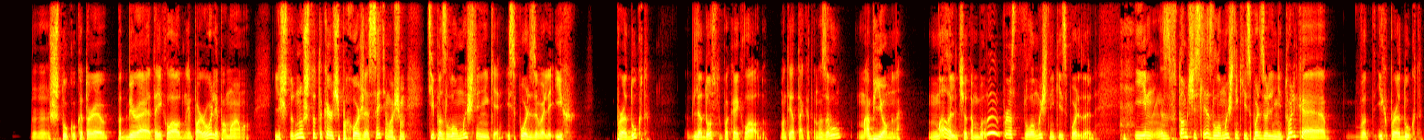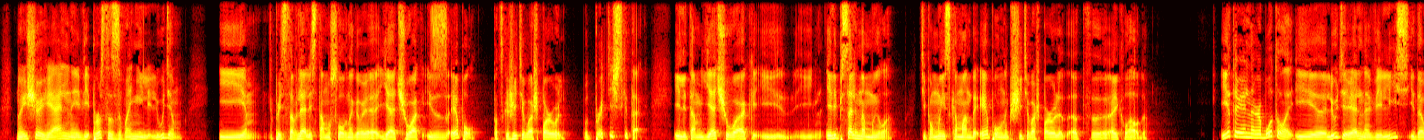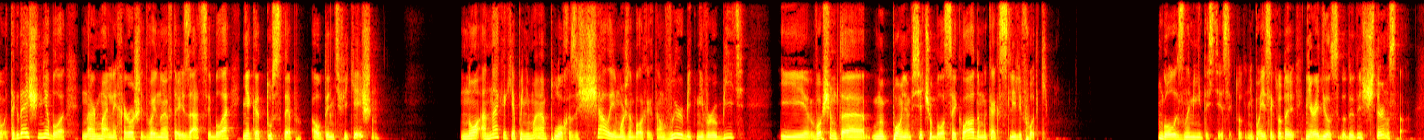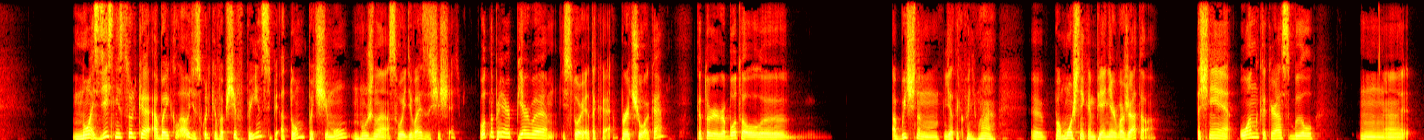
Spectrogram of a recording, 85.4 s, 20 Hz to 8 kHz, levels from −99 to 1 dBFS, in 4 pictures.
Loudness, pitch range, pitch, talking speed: -17 LUFS, 110-155 Hz, 125 Hz, 135 wpm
